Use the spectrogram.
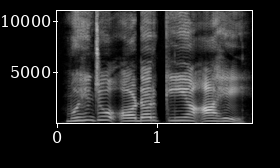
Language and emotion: Sindhi, neutral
